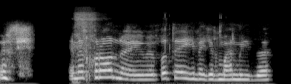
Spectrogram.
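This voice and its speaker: The recording has a dry, close sound with no echo, and the speech moves at a moderate pace. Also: woman. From southern Greece, Messinia (Methoni). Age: young. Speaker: guest. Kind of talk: casual interview chat.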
